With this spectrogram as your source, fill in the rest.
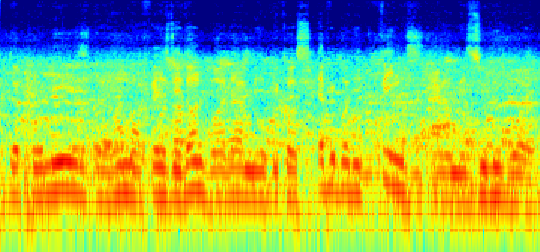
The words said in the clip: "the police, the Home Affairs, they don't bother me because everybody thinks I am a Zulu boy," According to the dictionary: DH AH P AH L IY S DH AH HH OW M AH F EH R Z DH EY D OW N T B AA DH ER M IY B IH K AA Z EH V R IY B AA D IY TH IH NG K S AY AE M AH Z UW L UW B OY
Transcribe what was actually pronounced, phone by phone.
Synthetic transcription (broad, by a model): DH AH P AH L IY S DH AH HH OW M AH F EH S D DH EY D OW N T B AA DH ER M IY B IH K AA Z EH V R IY B AA D IY TH IH NG K S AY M AH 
